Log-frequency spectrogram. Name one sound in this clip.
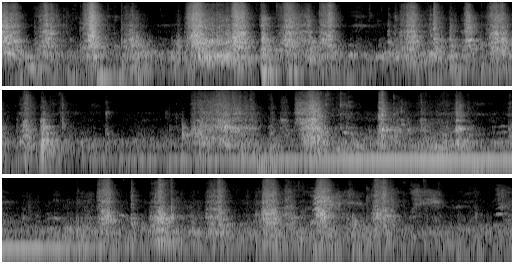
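A trowel scrapes plaster on a wall.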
